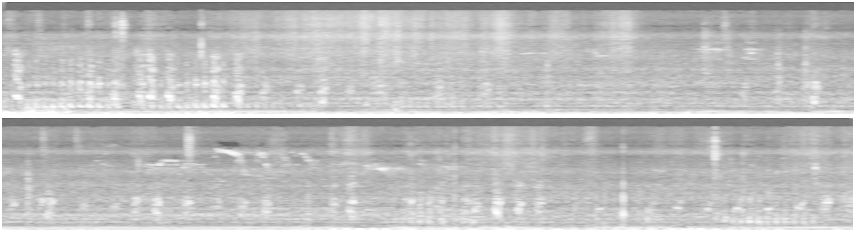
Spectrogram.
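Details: Guinea pig boar being introduced to a white sow for the first time; a low, rapidly pulsing rumble runs steadily through the clip, with faint scattered squeaks and a constant low background hum.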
